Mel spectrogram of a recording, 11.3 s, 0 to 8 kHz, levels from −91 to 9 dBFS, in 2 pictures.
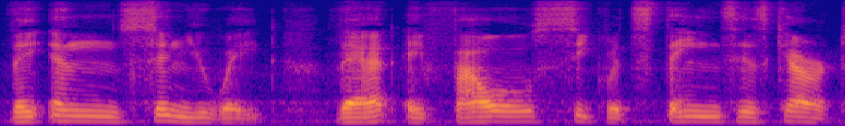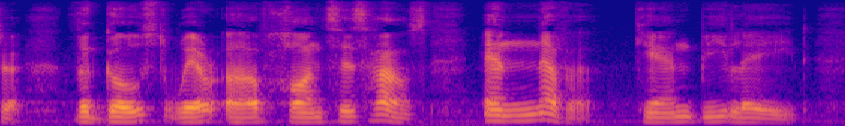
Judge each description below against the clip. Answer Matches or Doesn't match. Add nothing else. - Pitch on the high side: Doesn't match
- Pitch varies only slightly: Matches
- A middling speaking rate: Doesn't match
